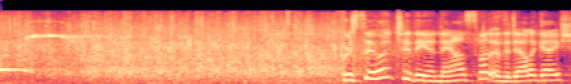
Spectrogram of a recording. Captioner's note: cheering and applause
